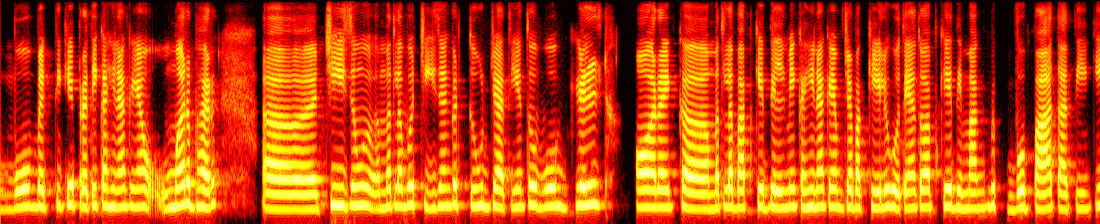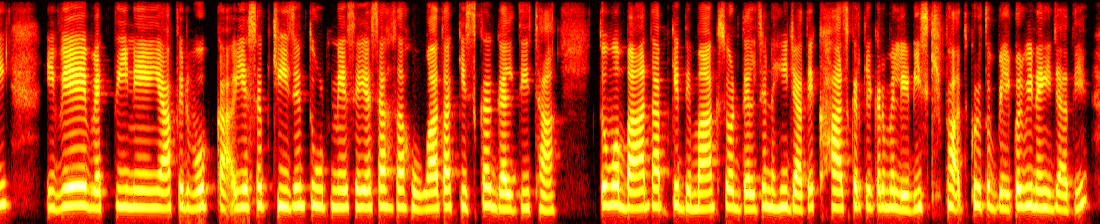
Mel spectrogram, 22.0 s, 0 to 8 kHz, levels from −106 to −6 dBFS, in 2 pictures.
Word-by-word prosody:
वो 235 +2 +2
व्यक्ति 230 +1 -2
के 265 +2 +2
प्रति 230 +2 0
कहीं 245 -1 -1
न 230 - +1
कहीं 240 0 -3
ओ 235 - +1
उम्र 240 +5 +2
भर 225 -2 +4
अ, 200 -6 0
चीज़ों 255 -3 +1
मतलब 235 +2 -2
वो 255 - +4
चीज़ें 235 +1 -3
अगर 260 +2 +1
टूट 240 -1 -2
जाती 230 -2 0
हैं 230 0 -4
तो 255 0 +2
वो 240 +1 0 0.2
गिल्ट 260 +1 +3 0.3
और 230 0 +5
एक 230 0 0
अ, 205 -2 +4
मतलब 235 +1 0
आपके 225 +2 -1
दिल 225 -1 0
में 235 - 0
कहीं 230 0 -1
न 235 - +2
कहीं 235 0 -1
आप 225 - -6
जब 230 0 -1
अकेले 225 +1 -1
होते 220 -2 +1
हैं 220 - -1
तो 230 - -1
आपके 230 +1 +1
दिमाग 215 0 -3
में 245 - -3 0.2
वो 225 - +5
बात 210 +1 +2
आती 205 +1 -4
है - - -12 0.6
कि 220 - -5
वे 250 +2 +8
व्यक्ति 220 +1 -2
ने 230 0 +1
या 215 -1 +2
फिर 240 -2 -1
वो 225 +2 +1
का 220 - -1
ये 235 +1 +1
सब 250 +1 -2
चीज़ें 245 0 +1
टूटने 235 -2 -2
से 230 0 -2
ऐसा-ऐसा 235 0 0
हुआ 210 0 +2
था, 230 +1 +1
किसका 235 +2 -3
गलती 210 -1 +1
था? 190 -2 -3 0.4
तो 255 - +5
वो 260 0 +5
बात 225 0 +2
आपके 235 +2 -1
दिमाग 210 -2 0
से 240 - -3
और 230 - 0
दिल 205 0 0
से 245 - -1
नहीं 230 0 -1
जाती, 215 0 0
ख़ासकर 225 +2 0
के 235 -1 -4
अगर 230 +1 -3
मैं 225 -1 -3
लेडीज़ 200 +2 -1
की - - -8
बात 220 -3 0
करूँ 255 -2 -1
तो 255 - -2
बिल्कुल 215 +1 0
भी 250 +1 +1
नहीं 225 -2 +1
जाती 205 -1 -4
है। 290 - -4
230 Hz, 245 wpm, -21 LUFS, 220-240 Hz, 0.6 s, वे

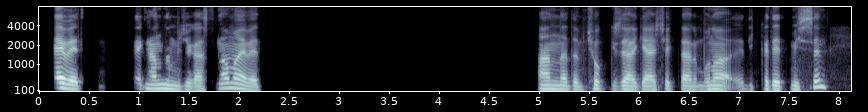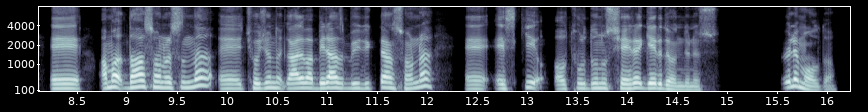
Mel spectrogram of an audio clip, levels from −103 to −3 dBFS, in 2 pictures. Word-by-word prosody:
Evet. 160 -7 +5 0.5
Pek 165 -1 -11
anlamayacak 140 -6 -4
aslında 115 +9 -6
ama 170 -2 -1
evet. 115 -5 -4 2.7
Anladım, 130 -3 -3
çok 125 +2 -7
güzel 125 -1 -3
gerçekten. 120 0 -6
Buna, 130 0 -3
eee, 120 - -18
dikkat 130 +2 -9
etmişsin. 130 - -5 0.3
Eee, 155 -1 +3 0.2
ama 170 +1 +5
daha 205 +3 +8
sonrasında, 195 +4 +2
eee, 150 0 -1
çocuğun 170 +3 +1
galiba 170 0 +4
biraz 170 -1 +5
büyüdükten 165 +3 +1
sonra, 175 +8 0 0.3
eee, 140 0 -4
eski 150 +5 -2 0.2
oturduğunuz 160 +3 -2
şehre 165 +1 +4
geri 165 -2 +4
döndünüz. 115 -4 -3 0.6
Öyle 215 +4 +4
mi 185 - +1
oldu? 115 -1 -4
155 Hz, 120 wpm, -21 LUFS, 125-175 Hz, 2.7 s, daha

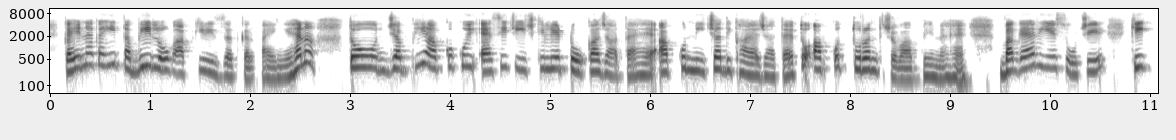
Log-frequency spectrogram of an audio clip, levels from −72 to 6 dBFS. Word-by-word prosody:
कहीं 245 +5 +5
न 355 - 0
कहीं 350 +1 -1
तभी 285 +4 +4
लोग 260 -4 +1
आपकी 210 +4 -3
इज़्ज़त 180 -4 -6
कर 145 - -4
पाएँगे, 155 +3 -6
है - - +8
ना? 410 - +2 0.4
तो, 300 0 +4
जब 280 -1 +2
भी 345 +5 -4
आपको 300 -3 +1
कोई 325 -1 -1
ऐसी 235 +6 +4
चीज़ 270 -5 -1
के 285 - -6
लिए 280 0 +1
टोका 235 -1 +2
जाता 210 -6 -4
है, 190 +2 -2
आपको 230 +6 +2
नीचा 250 +2 +1
दिखाया 210 -6 -3
जाता 170 -1 -4
है, - - 0
तो - - +4
आपको 275 +2 +1
तुरंत 265 -2 +1
जवाब 145 -2 -4
देना 170 -3 -6
है। - - -2 0.4
बगैर 270 - +4
ये 300 -2 0
सोचे, 235 -4 -1 0.3
कि 300 +1 +9
250 Hz, 205 wpm, -24 LUFS, 205-295 Hz, 0.4 s, कि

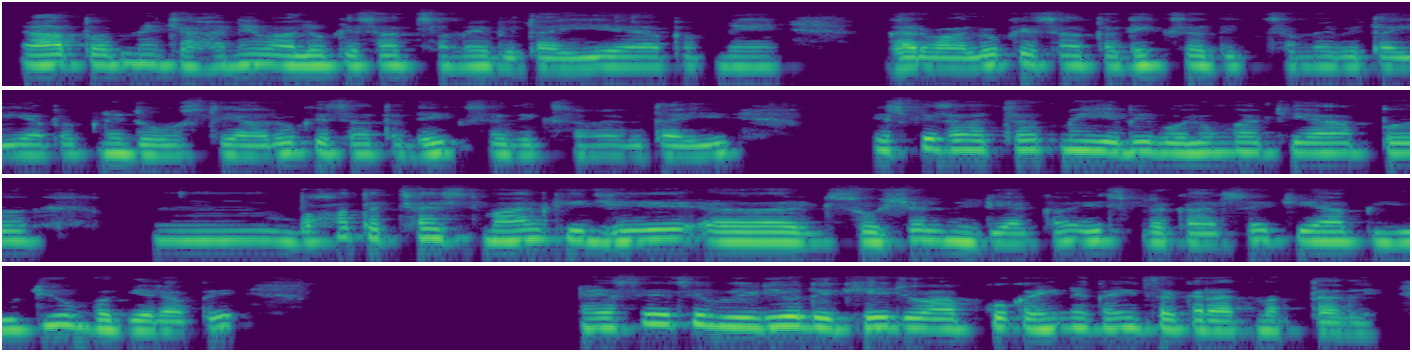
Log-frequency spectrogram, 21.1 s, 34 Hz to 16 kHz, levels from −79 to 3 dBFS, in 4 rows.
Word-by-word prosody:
आप 175 0 +4
अपने 170 0 -2
चाहने 150 +2 -3
वालों 160 -2 +3
के 160 - -3
साथ 160 0 -2
समय 150 +1 -2
बिताइए। 140 +1 -1
आप 145 - -5
अपने 150 0 -7 0.4
घरवालों 140 +3 +2
के 180 - +1
साथ 160 -1 -3
अधिक 155 +1 -1
से 160 - -3
अधिक 150 -1 -5
समय 145 +1 -8
बिताइए। 145 0 -2
आप 145 - -7
अपने 160 +1 -1
दोस्त 145 -1 -3
यारों 145 +3 0
के 170 0 -2
साथ 155 -1 -5
अधिक 155 +4 -1
से 155 - -6
अधिक 145 -1 -7
समय 140 0 -9
बिताइए। 140 +2 -1 0.6
इसके 195 +3 +2
साथ-साथ 200 -1 0
मैं 200 - +3
ये 185 -2 +4
भी 180 +1 +2
बोलूँगा 170 +1 +1
कि 175 - -1
आप 165 0 -6 0.7
उम, 170 0 -3
बहुत 180 +7 -2
अच्छा 195 +1 0
इस्तेमाल 185 -2 +1
कीजिए 175 +2 +3
अ, 155 -3 +3
सोशल 160 +3 0
मीडिया 150 -2 +1
का 155 - -3
इस 165 0 -1
प्रकार 145 -2 -1
से 175 +6 -3
कि 170 - +1
आप 160 0 +2
यूट्यूब 155 +6 +1
वग़ैरह 150 -2 +2
पे 195 +4 0 1.3
ऐसे-ऐसे 225 +7 +3
वीडियो 195 0 +6
देखिए 180 0 +5
जो 180 - +5
आपको 165 +2 +2
कहीं 165 0 +3
न - - +3
कहीं 175 +1 0
सकारात्मकता 145 -4 +1
दे। 125 -1 -9
160 Hz, 180 wpm, -26 LUFS, 150-175 Hz, 1.3 s, वीडियो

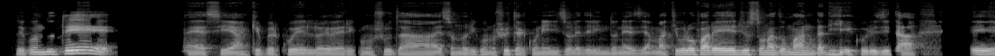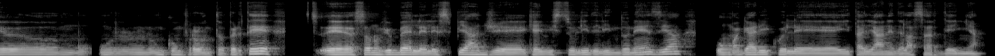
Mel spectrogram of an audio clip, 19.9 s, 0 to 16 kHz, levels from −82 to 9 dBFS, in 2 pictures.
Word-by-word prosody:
Secondo 140 +5 +1
te 185 -3 +6 0.7
eh 115 -2 -3
sì 110 0 -4
anche 105 0 -4
per 105 -1 -4
quello 105 -3 -1
è 100 - -1
è 100 0 -1
riconosciuta 100 0 -5
ehm, 100 - -3
sono 105 +2 -6
riconosciute 115 +3 -3
alcune 105 +1 -5
isole 105 0 -4
dell'Indonesia. 105 -1 -4
Ma 100 +2 -3
ti 115 - -4
volevo 125 +1 +5
fare 125 -1 +6
giusto 125 +1 +1
una 120 -1 +2
domanda 120 0 +1
di 125 +2 0
curiosità, 115 -3 -1 0.5
ehm, 115 -1 0
ur 115 -2 -6
un 115 +1 -4
confronto, 115 -2 -2
per 120 0 0
te 165 +4 +4 0.2
s - - -16
ehm, 120 -1 +6
sono 125 +2 0
più 125 +1 +2
belle 125 -3 +4
le 110 0 0
spiagge 115 -1 0
che 110 +2 -3
hai 110 - +1
visto 115 +1 -3
lì 120 +1 +1
dell'Indonesia 120 +7 -1 0.3
o 115 0 -2
magari 120 +1 +1
quelle 105 -3 0
italiane 110 +1 -2
della 100 -1 -4
Sardegna? 90 -2 -6
115 Hz, 150 wpm, -22 LUFS, 105-120 Hz, 0.7 s, te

